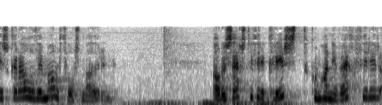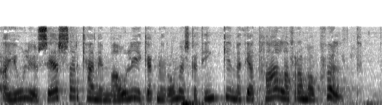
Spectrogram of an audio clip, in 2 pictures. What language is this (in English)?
Icelandic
